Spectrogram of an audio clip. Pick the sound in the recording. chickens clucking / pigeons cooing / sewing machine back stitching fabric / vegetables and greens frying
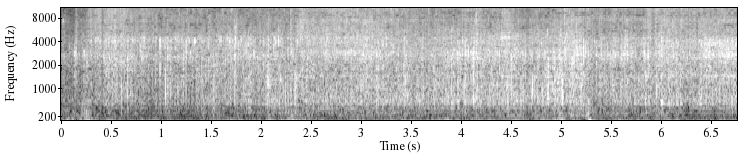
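vegetables and greens frying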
